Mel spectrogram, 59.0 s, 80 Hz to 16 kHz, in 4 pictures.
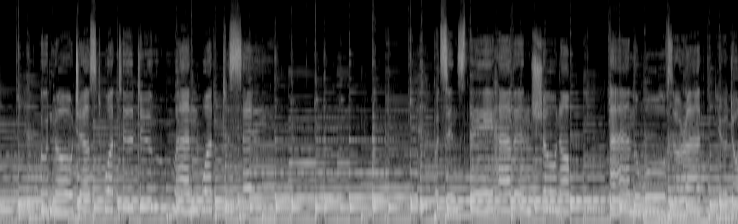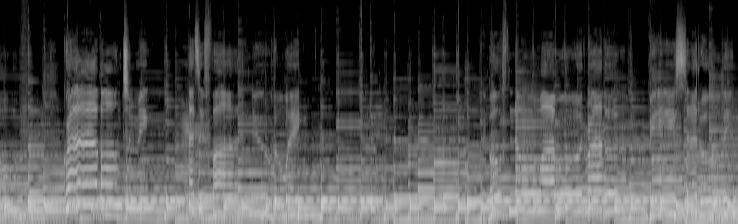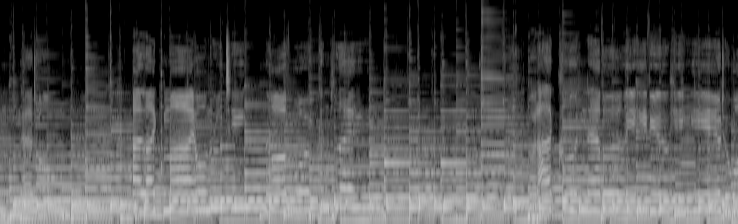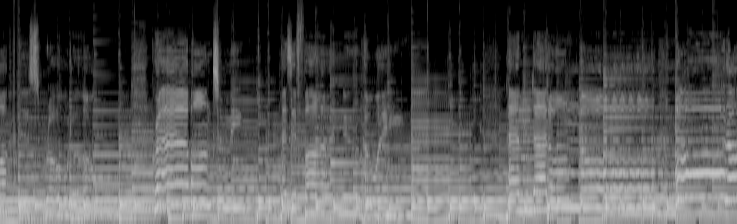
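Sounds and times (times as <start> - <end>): woman singing: 0.0 - 38.6, 39.2 - 59.0
ukulele strumming chords: 0.0 - 59.0.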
